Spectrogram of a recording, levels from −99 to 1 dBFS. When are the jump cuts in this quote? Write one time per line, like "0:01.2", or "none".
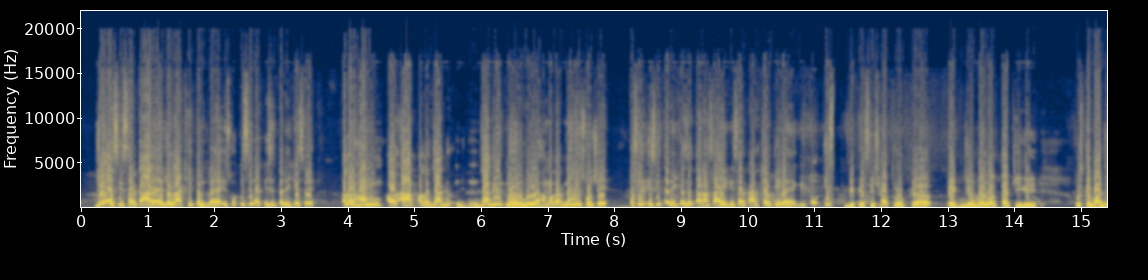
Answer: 0:11.4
